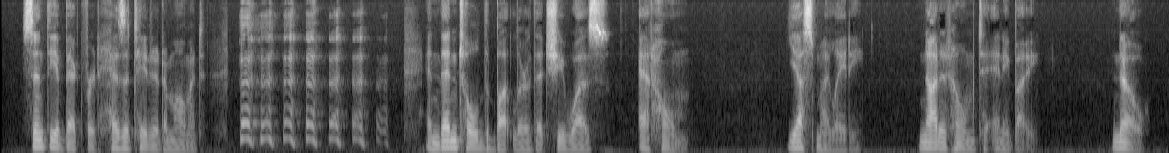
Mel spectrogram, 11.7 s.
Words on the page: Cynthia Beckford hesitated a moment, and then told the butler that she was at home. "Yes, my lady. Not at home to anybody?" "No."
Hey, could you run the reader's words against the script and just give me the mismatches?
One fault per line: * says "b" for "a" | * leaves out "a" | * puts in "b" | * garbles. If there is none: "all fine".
all fine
